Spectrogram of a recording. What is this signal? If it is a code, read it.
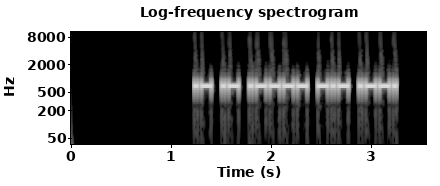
Morse code, heard as a keyed tone, about 36 wpm, 700 Hz. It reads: AA1KP
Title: USA Call Signs - 5 Characters - 3x Character Spacing - 35wpm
